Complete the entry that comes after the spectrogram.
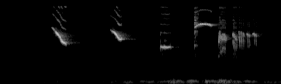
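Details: Male orange-headed thrush song intended to provoke answers from other birds: two clear, downward-sweeping whistles, then a short note and a rapid, buzzy twittering flourish. A faint low hum sits underneath.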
